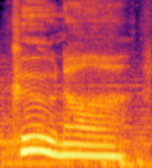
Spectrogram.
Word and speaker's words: Kuna: Kuna. That's how you say it.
